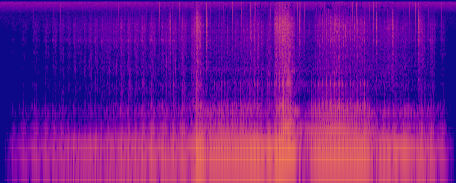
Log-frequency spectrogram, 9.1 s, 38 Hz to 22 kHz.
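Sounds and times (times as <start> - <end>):
Jaguar E-Type engine revving with soft exhaust: 2.3 - 8.9.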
